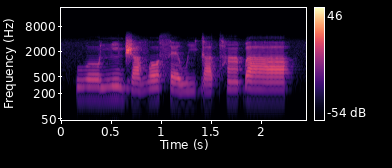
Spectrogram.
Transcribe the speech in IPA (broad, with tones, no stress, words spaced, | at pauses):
woː˦ ɲĩ˦d͡ʒa˨vɔ˦ sɛ˨wi˨ɡa˨ tʰã˦ɓaː˦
